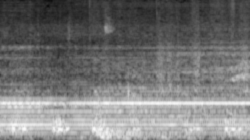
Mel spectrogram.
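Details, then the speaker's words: Usha ceiling fan motor powered on: steady electrical hum, but it won't rotate even when spun by hand; the rotor is loose on its shaft. "Run பண்ணோம்னா பார்த்தோம்னா sound வருது அதுவும் இல்லாம rotate ஆகுறது இல்லை நாம ஆரம்பிச்ச சுத்தி விட்டா கூட சுத்த மாட்டேங்குது இதுதான் ப்ராப்ளம்"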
